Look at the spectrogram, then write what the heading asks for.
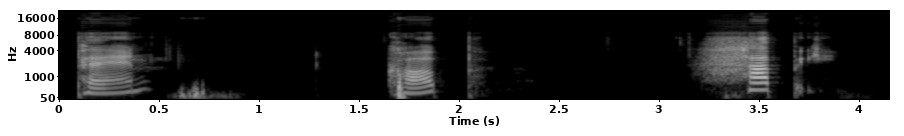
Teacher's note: So let's begin with the first phoneme, which is the that one is voiceless. The point of articulation is bilabial. The manner of articulation is stop or plosive.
